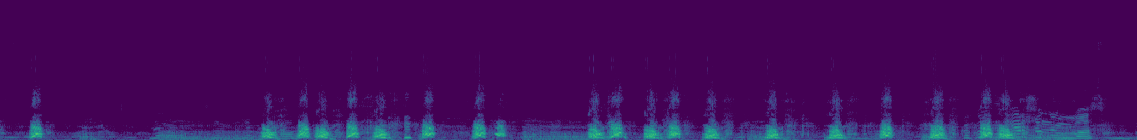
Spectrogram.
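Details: Samoyed held in a stay, barking in clipped, irregular bursts roughly twice a second. Short quiet gaps separate the barks, and there is a soft voice underneath.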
